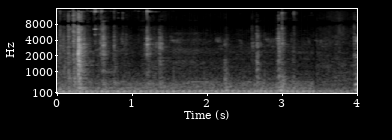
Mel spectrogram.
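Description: Vehicle engine idling with a steady low pulsing rumble, broken by a few sharp metallic knocks and clanks, the loudest about a quarter second in.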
